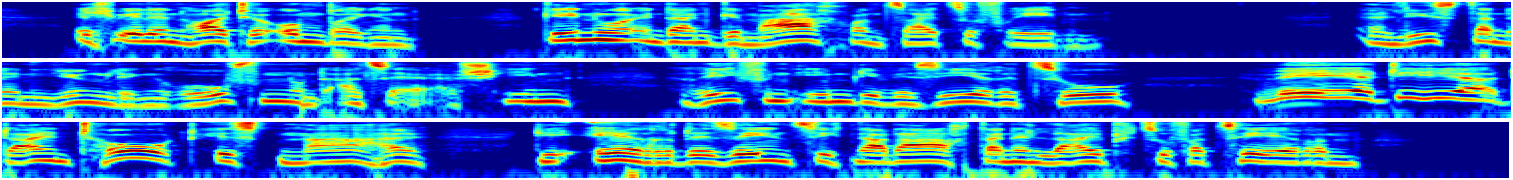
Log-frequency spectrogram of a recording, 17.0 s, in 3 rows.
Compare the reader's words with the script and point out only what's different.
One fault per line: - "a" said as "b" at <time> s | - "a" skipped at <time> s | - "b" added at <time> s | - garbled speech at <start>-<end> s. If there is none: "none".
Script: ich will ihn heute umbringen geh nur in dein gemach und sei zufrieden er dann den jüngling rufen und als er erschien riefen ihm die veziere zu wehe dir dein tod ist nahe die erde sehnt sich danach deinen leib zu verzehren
- "ließ" added at 5.2 s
